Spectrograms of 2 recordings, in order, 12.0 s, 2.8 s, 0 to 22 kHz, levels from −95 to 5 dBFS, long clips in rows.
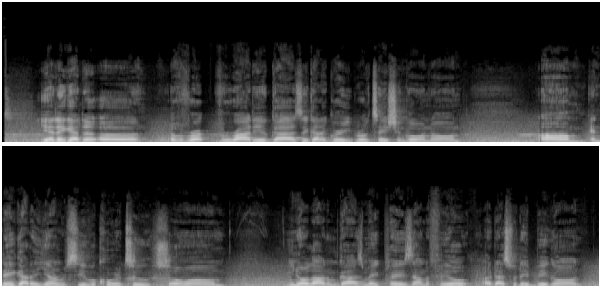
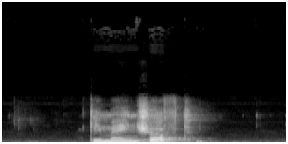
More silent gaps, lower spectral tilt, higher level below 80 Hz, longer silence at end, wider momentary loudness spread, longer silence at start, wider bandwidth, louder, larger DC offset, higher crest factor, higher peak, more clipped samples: neither; about the same, -5 dB/octave vs -6 dB/octave; second, -70 dBFS vs -46 dBFS; second, 0 s vs 0.85 s; second, 11 LU vs 19 LU; second, 0 s vs 0.9 s; first, 13 kHz vs 7.4 kHz; second, -26 LUFS vs -17 LUFS; neither; about the same, 20 dB vs 20 dB; second, -6 dBFS vs -2 dBFS; neither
